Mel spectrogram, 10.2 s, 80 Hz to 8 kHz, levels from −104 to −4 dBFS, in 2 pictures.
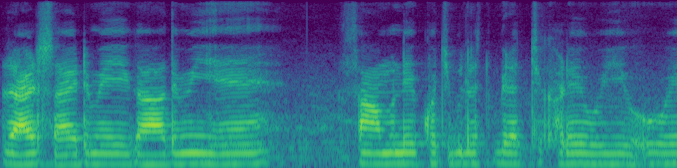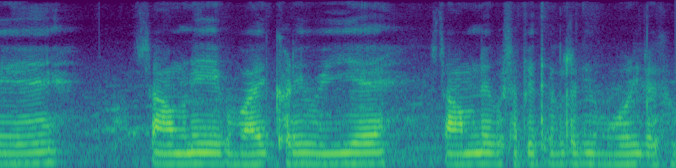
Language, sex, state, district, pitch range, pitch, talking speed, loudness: Hindi, male, Bihar, East Champaran, 130-135 Hz, 135 Hz, 130 wpm, -30 LUFS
